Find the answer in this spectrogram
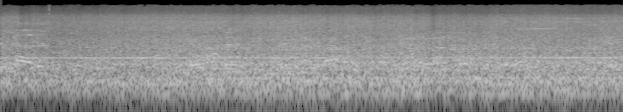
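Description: Many people talking at once in a crowded commercial kitchen, over a steady low rumble of kitchen machinery, with a thin steady tone running through it.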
